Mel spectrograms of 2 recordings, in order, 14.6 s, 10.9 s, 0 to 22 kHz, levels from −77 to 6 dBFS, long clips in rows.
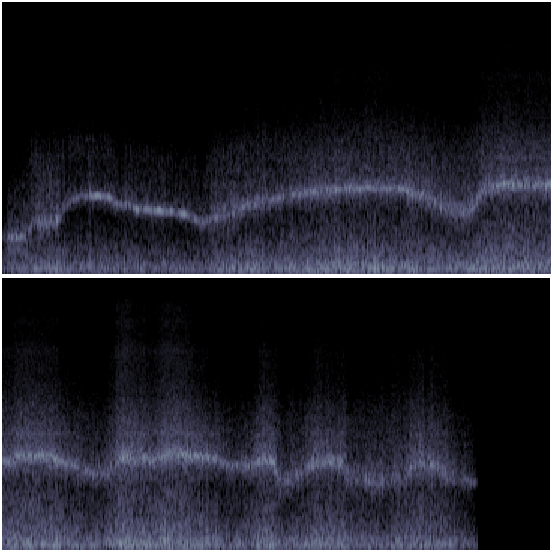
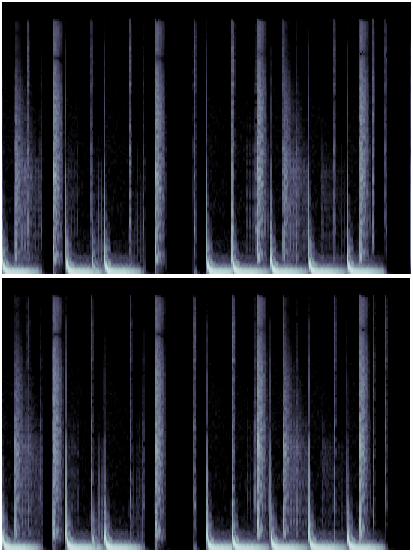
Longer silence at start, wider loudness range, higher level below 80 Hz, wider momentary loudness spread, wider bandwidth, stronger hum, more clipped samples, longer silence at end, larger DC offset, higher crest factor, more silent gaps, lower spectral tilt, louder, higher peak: about the same, 0 s vs 0 s; first, 6 LU vs 1 LU; second, -46 dBFS vs -14 dBFS; about the same, 8 LU vs 10 LU; about the same, 16 kHz vs 16.5 kHz; neither; neither; first, 1 s vs 0.35 s; neither; about the same, 18 dB vs 14 dB; neither; about the same, -6 dB/octave vs -5 dB/octave; second, -37 LUFS vs -17 LUFS; second, -20 dBFS vs 0 dBFS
